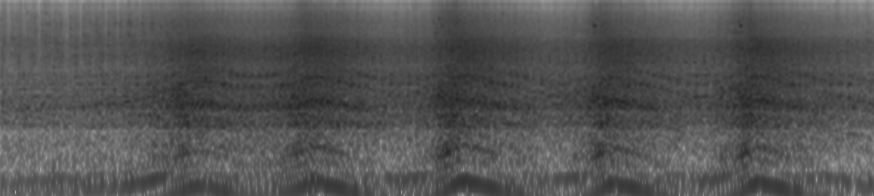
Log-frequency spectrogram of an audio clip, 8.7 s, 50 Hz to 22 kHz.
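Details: Car with Weber 40 IDF carbs after clearing clogged idle jets, sealing the air-cleaner base and adding idle-circuit snorkels. Clean, even revs swelling about every 1.5 s with no stumble or miss.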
